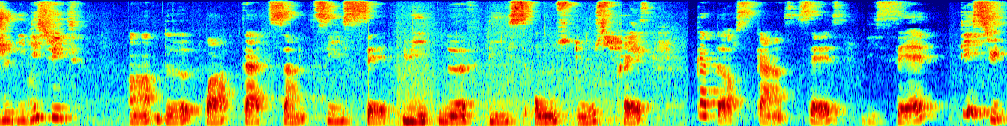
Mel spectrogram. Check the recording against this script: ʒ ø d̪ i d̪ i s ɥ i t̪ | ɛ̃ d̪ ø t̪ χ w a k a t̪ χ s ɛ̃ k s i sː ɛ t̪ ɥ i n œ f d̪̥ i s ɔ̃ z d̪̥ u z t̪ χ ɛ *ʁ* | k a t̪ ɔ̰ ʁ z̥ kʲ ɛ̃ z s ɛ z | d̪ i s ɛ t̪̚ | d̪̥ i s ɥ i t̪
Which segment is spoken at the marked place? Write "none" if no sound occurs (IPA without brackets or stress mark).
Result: z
